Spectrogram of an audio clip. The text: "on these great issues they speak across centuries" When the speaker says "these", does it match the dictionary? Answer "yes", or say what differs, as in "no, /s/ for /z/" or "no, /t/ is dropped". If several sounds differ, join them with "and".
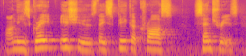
yes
